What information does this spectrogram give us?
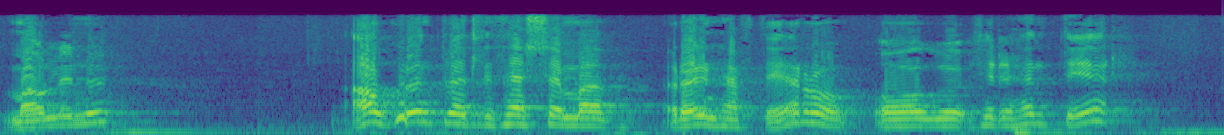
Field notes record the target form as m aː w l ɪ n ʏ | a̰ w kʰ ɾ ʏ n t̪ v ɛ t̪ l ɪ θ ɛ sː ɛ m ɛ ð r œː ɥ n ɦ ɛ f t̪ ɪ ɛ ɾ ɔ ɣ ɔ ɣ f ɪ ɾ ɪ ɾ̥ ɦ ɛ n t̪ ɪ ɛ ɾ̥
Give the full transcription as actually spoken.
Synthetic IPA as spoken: m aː w l ɪ n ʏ | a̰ w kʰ ɾ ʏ n t̪ v ɛ t̪ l ɪ θ ɛ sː ɛ m a ð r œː ɥ n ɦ ɛ f t̪ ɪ ɛ ɾ ɔ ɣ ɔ ɣ f ɪ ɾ ɪ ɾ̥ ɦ ɛ n t̪ ɪ ɛ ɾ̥

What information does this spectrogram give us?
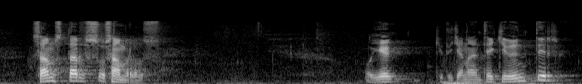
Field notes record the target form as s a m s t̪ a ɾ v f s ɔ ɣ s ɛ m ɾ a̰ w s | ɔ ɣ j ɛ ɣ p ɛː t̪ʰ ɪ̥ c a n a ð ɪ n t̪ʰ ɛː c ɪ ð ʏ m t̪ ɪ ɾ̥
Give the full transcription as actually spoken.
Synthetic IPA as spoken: s a m s t̪ a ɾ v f s ɔ ɣ s a m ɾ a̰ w s | ɔ ɣ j ɛ ɣ c ɛː t̪ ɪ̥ c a n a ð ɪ n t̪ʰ ɛː c ɪ ð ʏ n t̪ ɪ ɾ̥

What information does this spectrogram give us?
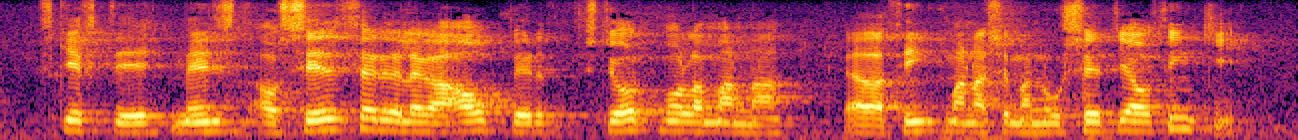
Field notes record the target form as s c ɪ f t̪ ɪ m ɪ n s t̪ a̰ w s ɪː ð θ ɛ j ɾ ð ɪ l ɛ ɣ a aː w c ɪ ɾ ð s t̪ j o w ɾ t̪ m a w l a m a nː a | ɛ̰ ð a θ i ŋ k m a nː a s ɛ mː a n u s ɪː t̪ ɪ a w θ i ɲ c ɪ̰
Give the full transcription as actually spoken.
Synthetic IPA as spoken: s c ɪ f t̪ ɪ m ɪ n s t̪ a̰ w s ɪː ð f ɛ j ɾ ð ɪ l ɛ ɣ a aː w p ɪ ɾ ð s t̪ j o w ɾ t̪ m a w l a m a nː a | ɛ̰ ð a θ i ŋ k m a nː a s ɛ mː a n u s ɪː t̪ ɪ a w θ i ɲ c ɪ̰

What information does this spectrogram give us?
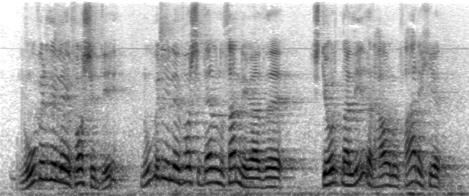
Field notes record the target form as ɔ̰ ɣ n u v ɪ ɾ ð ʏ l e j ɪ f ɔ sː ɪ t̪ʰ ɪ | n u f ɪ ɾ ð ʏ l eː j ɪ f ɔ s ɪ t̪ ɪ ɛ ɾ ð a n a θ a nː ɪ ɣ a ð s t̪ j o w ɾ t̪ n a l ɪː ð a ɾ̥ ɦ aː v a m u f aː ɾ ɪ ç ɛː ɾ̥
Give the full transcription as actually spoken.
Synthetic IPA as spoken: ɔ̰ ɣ n u v ɪ ɾ ð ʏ l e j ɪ f ɔ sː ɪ t̪ ɪ | n u v ɪ ɾ ð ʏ l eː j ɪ f ɔ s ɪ t̪ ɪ ɛ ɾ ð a n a θ a nː ɪ ɣ a ð s t̪ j o w ɾ t̪ n a l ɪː ð a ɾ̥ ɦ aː v a n u f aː ɾ ɪ ç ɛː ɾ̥

